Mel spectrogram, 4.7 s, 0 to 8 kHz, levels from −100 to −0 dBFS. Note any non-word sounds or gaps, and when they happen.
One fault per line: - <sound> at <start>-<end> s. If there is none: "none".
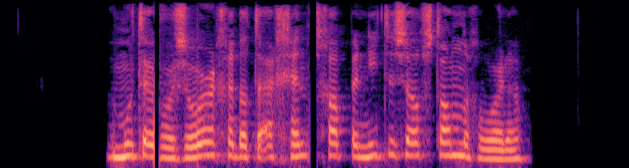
- dropout at 1.2-1.2 s
- dropout at 2.3-2.4 s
